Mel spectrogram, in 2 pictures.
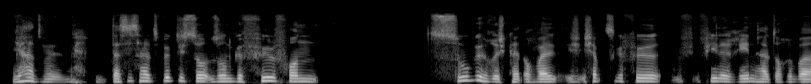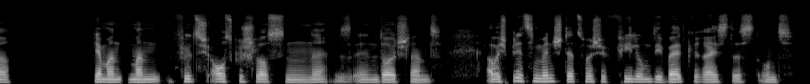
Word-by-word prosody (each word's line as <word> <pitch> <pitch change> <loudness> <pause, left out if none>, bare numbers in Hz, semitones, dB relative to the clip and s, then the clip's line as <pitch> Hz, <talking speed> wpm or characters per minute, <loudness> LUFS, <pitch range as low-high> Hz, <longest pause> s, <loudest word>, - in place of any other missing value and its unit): ja, 150 +6 +3
dw 125 - -12
we 115 -3 -5
äh, 115 - -8 0.3
das 130 -2 +2
ist 155 -1 0
halt 155 -1 +1
wirklich 160 -2 0
so 145 -2 +4
so 135 +2 +1
'n 140 -1 +1
Gefühl 160 +5 +3
von 135 -4 +1 1.1
Zugehörigkeit, 145 -10 +1
auch 125 0 -2
weil 125 -2 +5
ich 125 - -8
ich - - -3
habe 155 - 0
das - - -5
Gefühl, 145 -1 +1 0.2
v 125 - -17
viele 140 -4 0
reden 135 0 +1
halt 125 -1 0
auch 120 +1 -5
über, 120 -2 +3 0.8
ja, 125 - +5
man 115 -1 +2
man 115 -1 +1
fühlt 135 0 -2
sich - - -2
ausgeschlossen, 115 -3 0
ne? 115 +1 -2
S - - -9
in 110 0 -4
Deutschland. 105 -2 +1 0.4
Aber 125 - +2
ich 125 - -2
bin 155 - -1
jetzt 150 0 0
'n 140 - 0
Mensch, 135 +1 +2
der 125 -1 +1
zum 125 - -4
Beispiel 125 0 -2
viel 125 +2 -3
um 120 +1 -1
die 120 -2 -3
Welt 120 +1 +4
gereist 115 +1 -1
ist 105 0 -3
und 110 -1 -6
125 Hz, 195 wpm, -25 LUFS, 115-140 Hz, 1.1 s, weil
